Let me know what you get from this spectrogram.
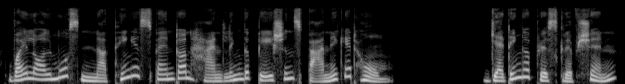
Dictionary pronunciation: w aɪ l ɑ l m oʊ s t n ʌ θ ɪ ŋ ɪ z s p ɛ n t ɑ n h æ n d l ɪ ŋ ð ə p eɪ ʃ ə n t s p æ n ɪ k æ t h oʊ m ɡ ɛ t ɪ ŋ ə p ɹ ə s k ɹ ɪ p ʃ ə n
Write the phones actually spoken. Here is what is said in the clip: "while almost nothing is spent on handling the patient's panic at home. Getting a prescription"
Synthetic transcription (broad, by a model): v aɪ l ɑ l m oʊ s t n ʌ t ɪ ŋ ɪ z s p ɛ n t ɑ n h æ n d l ɪ ŋ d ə p eɪ ʃ ə n t s p æ n ɪ k æ t h oʊ m ɡ ɛ t ɪ ŋ ə p ɹ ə s k ɹ ɪ p ʃ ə n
